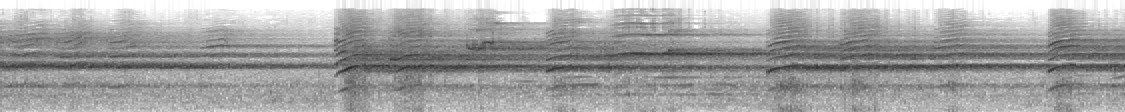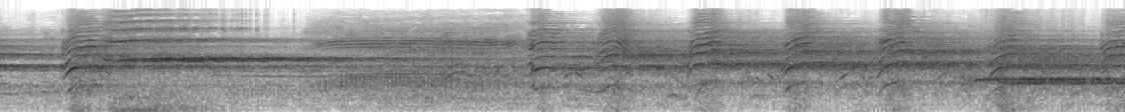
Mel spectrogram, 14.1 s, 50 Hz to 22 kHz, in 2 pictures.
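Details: Captive belugas Hodoi, Taanya and Mirai during training at the Port of Nagoya Public Aquarium, Japan, on 14 September 2019: a dense run of squealing, stepped harmonic calls mixed with sharp clicks and pulses, echoing in a large hall.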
